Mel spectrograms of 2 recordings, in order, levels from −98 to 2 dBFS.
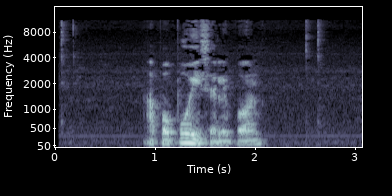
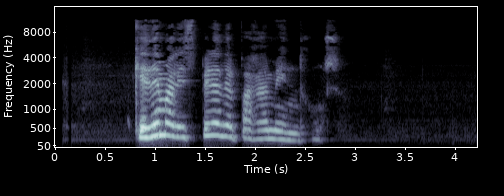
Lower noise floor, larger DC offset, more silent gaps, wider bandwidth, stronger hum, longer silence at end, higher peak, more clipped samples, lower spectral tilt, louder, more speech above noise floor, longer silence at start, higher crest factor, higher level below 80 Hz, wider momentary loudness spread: second, -58 dBFS vs -78 dBFS; neither; neither; about the same, 11.5 kHz vs 11.5 kHz; neither; second, 1 s vs 1.45 s; about the same, -2 dBFS vs -2 dBFS; neither; first, -6 dB/octave vs -4 dB/octave; about the same, -22 LUFS vs -23 LUFS; second, 38 dB vs 55 dB; about the same, 0.9 s vs 0.8 s; about the same, 22 dB vs 22 dB; first, -48 dBFS vs -84 dBFS; second, 13 LU vs 17 LU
